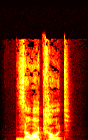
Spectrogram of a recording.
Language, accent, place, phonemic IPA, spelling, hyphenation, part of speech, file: German, Germany, Berlin, /ˈzaʊ̯ɐkʁaʊ̯t/, Sauerkraut, Sau‧er‧kraut, noun, De-Sauerkraut.ogg
- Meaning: sauerkraut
